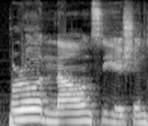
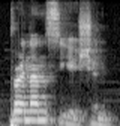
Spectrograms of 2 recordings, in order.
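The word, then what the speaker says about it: pronunciation: तलाकश किया जाता है इसको बोला जाता है प्रोनॉन्सिएशन हालांकि ये प्रोनाउंसीएशन नहीं है ये शब्द ऐसे हैं प्रनंसीएशन प्रनंसीएशन तो यहां पर दो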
